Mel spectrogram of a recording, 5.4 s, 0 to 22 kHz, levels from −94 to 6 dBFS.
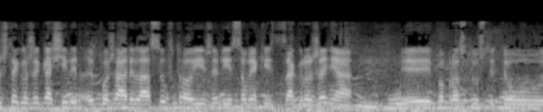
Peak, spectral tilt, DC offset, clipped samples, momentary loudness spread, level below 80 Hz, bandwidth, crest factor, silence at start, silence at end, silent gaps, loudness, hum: -2 dBFS; -7 dB/octave; under 0.1%; under 0.1%; 4 LU; -26 dBFS; 10 kHz; 12 dB; 0 s; 0 s; none; -16 LUFS; none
